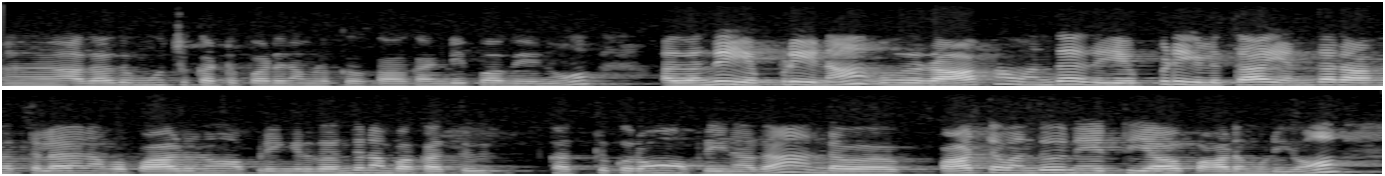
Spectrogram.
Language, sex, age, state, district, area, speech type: Tamil, female, 30-45, Tamil Nadu, Namakkal, rural, spontaneous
